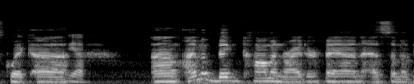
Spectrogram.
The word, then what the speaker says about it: Kamen: It's like they couldn't even pronounce Kamen right. I know it's. I mean, there's the way they would pronounce it made me think of the word COMM. He's a common rider. Yeah, like you're a garden variety every day common rider.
